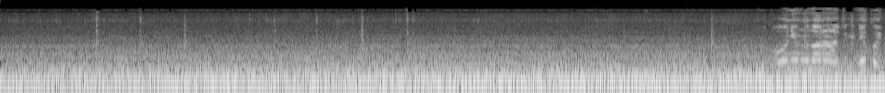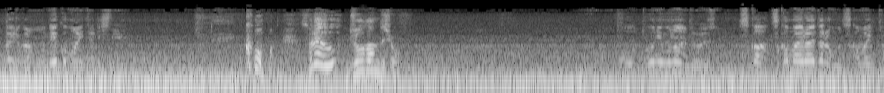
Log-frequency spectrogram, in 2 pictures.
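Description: A heavy truck engine rumbles steadily inside the cab.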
